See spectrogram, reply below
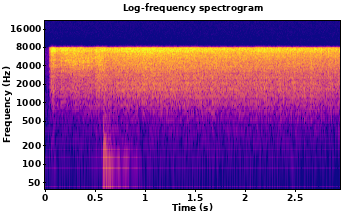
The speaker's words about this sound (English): Time to fry the burger. I'm going to do it in the same pan with that bacon grease.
